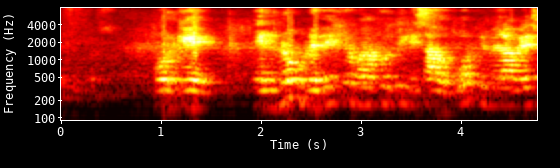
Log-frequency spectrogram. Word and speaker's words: Jehová: Los masoretas fueron a introducir las vocales de Adonai aquí, solo para darle pronunciación. Entonces tenemos que pusieron la A, la O y la A, quedando de esta manera. Pero para darle una mejor pronunciación, la E, que quedó como Jehová, que después pasó al español como Jehová.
